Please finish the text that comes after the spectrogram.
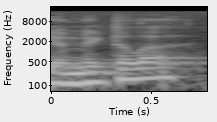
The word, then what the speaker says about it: amygdala: it's actually specifically the amygdala and it's spelled like Amy with a G d-a-l-a and so I used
